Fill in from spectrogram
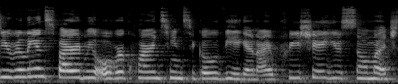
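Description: A young woman hosting a live vegan cooking stream from her home kitchen, gushing and upbeat as she reads out viewer comments. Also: high-pitched. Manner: bubbly, gushing, upbeat, addresses viewers as "guys" and "love".

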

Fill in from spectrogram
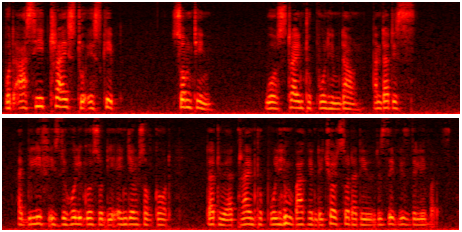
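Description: A woman's voice: on the low side, fairly even intonation, normal speed, a little mellow, breathy edge. A woman hosting a fan channel, talking viewers through church clips and repeating what was said. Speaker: channel host commentator. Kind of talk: reaction commentary.

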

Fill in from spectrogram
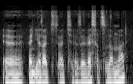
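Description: A man hosting a late-night call-in radio show, calm and attentive, prompting the caller with short questions. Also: lowish voice, a little fast.

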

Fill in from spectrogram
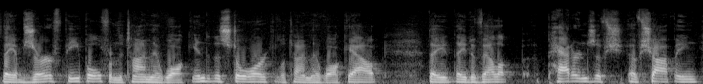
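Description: An older man, a marketing professor, explaining calmly in a news interview in his office. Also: medium pitch, rough recording. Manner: measured, explanatory, with fillers and restarts. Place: office, indoors.

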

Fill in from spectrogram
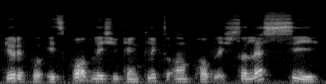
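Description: A programming tutor whose first language isn't English records a screen-captured coding tutorial, thinking aloud in accented English with many fillers and restarts. His mid-range voice moves at normal speed, with a darkish tone and a breathy edge.

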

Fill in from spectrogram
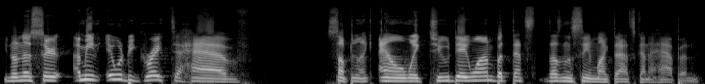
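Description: Podcast host guy reading viewer questions, slightly high voice, dry sound, relaxed. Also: a little fast, clean tone, no room sound. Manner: relaxed, thinking aloud with fillers. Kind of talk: casual podcast chat, reading super chats.

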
